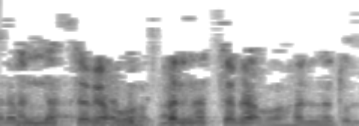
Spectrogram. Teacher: اللام الأولى سقطت، اللام سقطت ذات صفة، لكن بقيت النون بغنتها موجودة وهي صفة المدغم فيه، كأنها نون مشددة. هي تصبح نون مشددة. · Term: إدغام كامل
